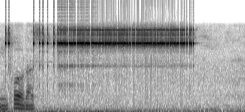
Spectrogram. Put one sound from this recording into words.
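An electronic device sounds a steady high tone.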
